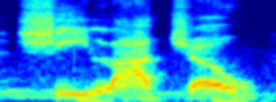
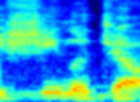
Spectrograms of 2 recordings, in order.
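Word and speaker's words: Sheila E.: to me because um I was saying it phonetically for the longest time sheo and I butchered it so bad until you know s like that's my friend you say Sheila Joe I'm like oh okay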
